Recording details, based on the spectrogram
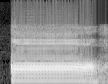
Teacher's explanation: اس قاف کا مخرج ہے زبان کی جڑ اوپر والے تالو کے نرم حصے سے لگے تو قاف پڑھا جاتا ہے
